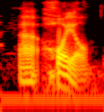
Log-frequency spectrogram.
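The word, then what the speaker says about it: Hoel: Hoyle is how you pronounce his name,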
